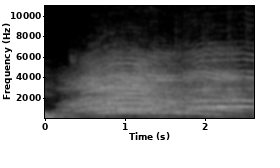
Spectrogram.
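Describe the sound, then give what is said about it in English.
A large crowd shouts and cheers together in a loud, sustained roar of many voices, rising slightly and holding steady throughout, with no single voice standing out. “You're not listening because you would have shouted better than that.”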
